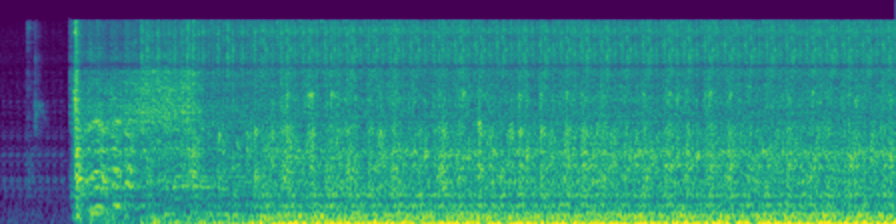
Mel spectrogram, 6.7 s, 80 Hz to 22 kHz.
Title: Hard Start 6.5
